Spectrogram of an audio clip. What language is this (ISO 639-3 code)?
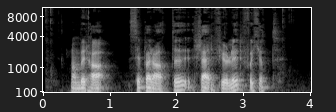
nob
